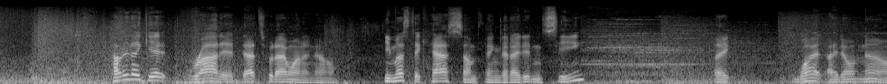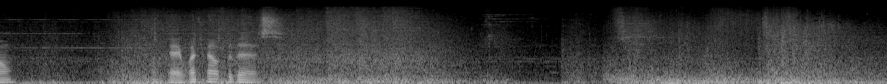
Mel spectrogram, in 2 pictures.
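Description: A sword swings and strikes with a metallic clang.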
